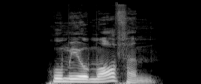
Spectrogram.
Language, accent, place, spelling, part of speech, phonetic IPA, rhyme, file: German, Germany, Berlin, homöomorphem, adjective, [ˌhomøoˈmɔʁfm̩], -ɔʁfm̩, De-homöomorphem.ogg
- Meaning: strong dative masculine/neuter singular of homöomorph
